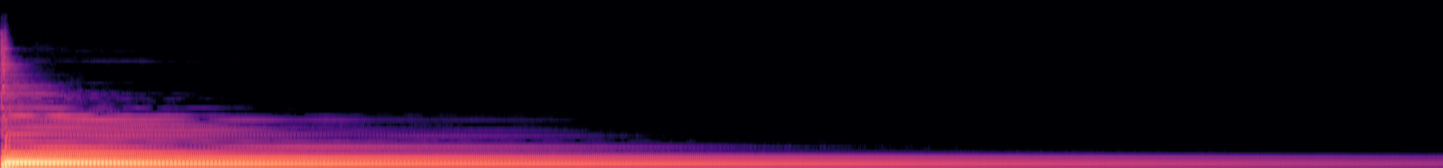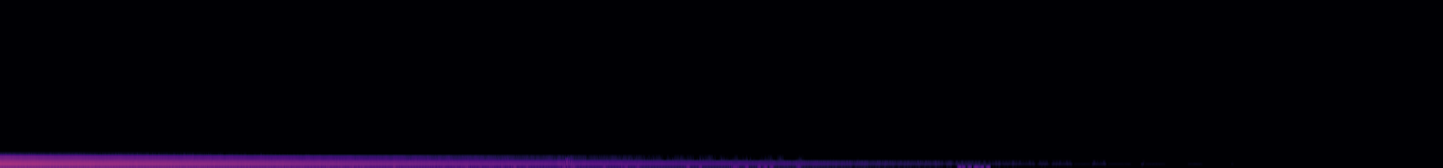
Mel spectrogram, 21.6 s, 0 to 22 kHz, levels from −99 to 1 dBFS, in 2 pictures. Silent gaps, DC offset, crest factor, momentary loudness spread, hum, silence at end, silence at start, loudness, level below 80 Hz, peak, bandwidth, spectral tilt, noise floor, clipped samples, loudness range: none; under 0.1%; 24 dB; 28 LU; none; 14.75 s; 0 s; -19 LUFS; -50 dBFS; 0 dBFS; 4.8 kHz; -10.5 dB/octave; under -90 dBFS; under 0.1%; 27 LU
